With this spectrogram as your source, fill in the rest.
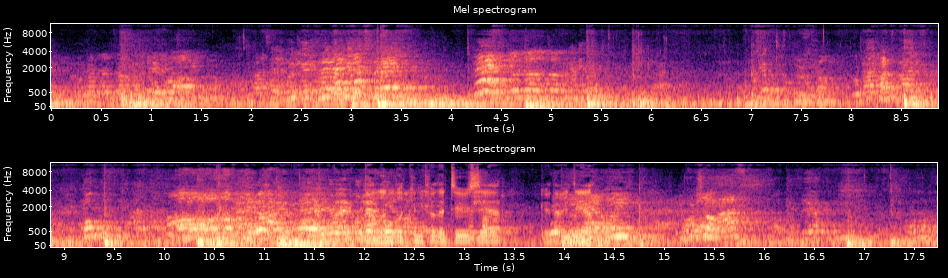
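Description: Young men shout and call to each other in a large echoing hall.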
